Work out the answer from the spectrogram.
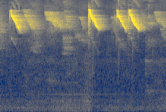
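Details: Oriental white-eye, a female calling the male, used to coax a caged male that has stopped singing: loud high thin descending whistled notes in quick bursts, with sharp down-slurred phrases repeated.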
